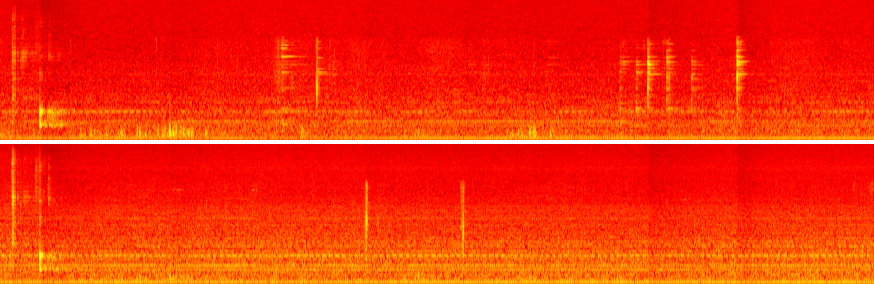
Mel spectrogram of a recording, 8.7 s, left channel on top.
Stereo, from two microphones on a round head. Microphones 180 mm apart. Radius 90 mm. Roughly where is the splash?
Right.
